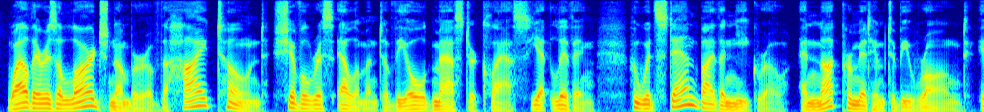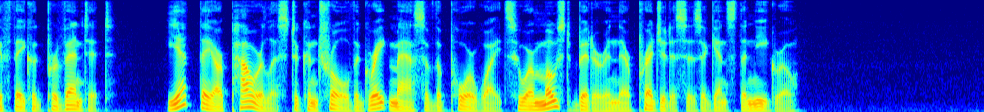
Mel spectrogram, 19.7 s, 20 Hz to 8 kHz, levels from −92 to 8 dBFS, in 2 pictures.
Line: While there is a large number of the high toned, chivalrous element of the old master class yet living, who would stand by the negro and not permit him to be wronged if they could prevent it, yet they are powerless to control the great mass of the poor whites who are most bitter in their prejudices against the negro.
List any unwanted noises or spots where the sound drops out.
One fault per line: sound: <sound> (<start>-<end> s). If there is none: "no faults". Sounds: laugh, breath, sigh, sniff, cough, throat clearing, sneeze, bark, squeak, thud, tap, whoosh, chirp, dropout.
no faults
